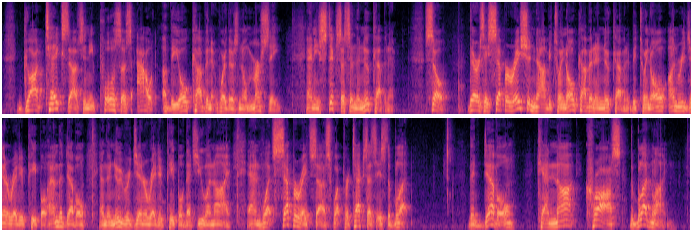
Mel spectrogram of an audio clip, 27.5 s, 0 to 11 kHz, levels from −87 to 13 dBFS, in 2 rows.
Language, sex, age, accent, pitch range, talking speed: English, male, 60-79, American, 95-125 Hz, 150 wpm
